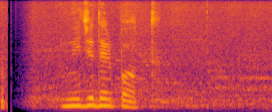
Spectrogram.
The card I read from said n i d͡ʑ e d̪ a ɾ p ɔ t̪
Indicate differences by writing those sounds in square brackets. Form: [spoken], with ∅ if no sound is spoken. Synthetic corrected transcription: n i d͡ʑ e d̪ [e] ɾ p ɔ t̪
